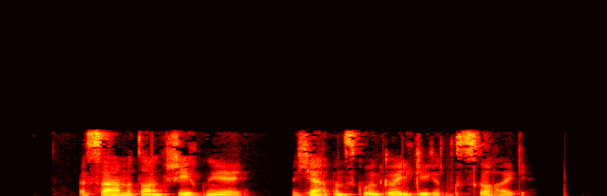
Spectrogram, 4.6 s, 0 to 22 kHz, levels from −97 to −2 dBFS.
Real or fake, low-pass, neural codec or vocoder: real; 7.2 kHz; none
